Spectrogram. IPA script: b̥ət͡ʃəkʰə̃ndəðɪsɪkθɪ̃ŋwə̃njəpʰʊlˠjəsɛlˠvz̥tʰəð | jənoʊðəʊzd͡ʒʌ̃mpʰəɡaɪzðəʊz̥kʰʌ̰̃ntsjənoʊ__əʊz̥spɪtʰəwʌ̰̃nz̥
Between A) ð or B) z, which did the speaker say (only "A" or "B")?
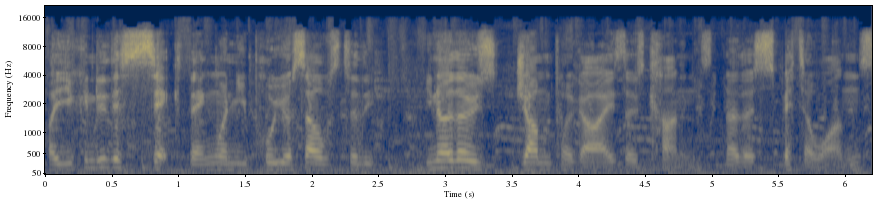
A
